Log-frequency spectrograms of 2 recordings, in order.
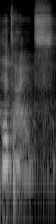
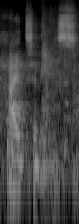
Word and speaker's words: Hittites: It's called Hittites. I don't know why it's called that, you know. Jim High and Bill Tights came in, Hittites. Anyway, the kid pronounced it high titties.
